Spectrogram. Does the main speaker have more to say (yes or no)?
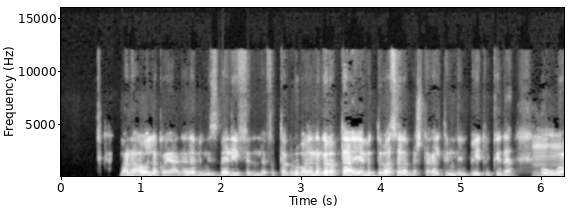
yes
